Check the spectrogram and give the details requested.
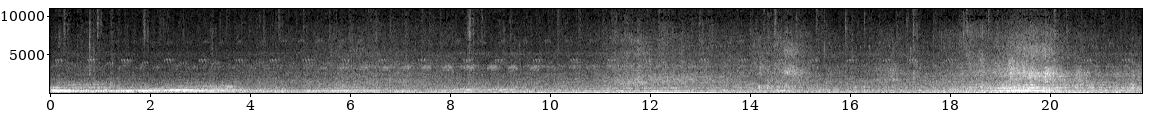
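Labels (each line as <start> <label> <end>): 0.0 Ambient traffic on a suburban road. 21.9
0.0 Birds chirping in the background during an evening. 21.9
0.0 Heavy raindrops are falling onto a patio. 21.9
10.9 A car drives on a wet road in the suburbs. 13.7
14.0 A car drives through a puddle. 15.1
18.7 A car drives by loudly on a road. 20.4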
